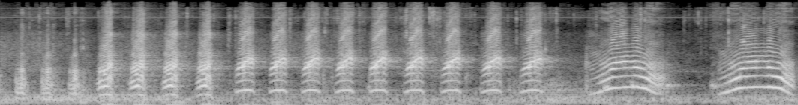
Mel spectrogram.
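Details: Chatty Javan myna, a caged contest prospect said to be talkative and able to talk, gives a run of about a dozen evenly spaced, nasal harmonic notes, then two longer arched, wavering calls.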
